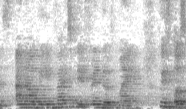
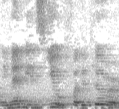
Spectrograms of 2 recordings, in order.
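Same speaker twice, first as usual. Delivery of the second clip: ordinary talk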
